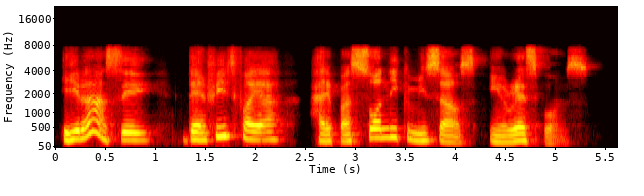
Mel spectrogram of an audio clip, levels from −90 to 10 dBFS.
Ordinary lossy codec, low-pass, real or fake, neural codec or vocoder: none; none; fake; codec, 16 kHz, 0.8 kbps, ZipCodec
